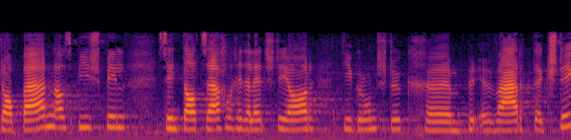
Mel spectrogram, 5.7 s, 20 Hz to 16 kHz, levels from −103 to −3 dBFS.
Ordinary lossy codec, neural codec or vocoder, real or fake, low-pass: none; none; real; 7.2 kHz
